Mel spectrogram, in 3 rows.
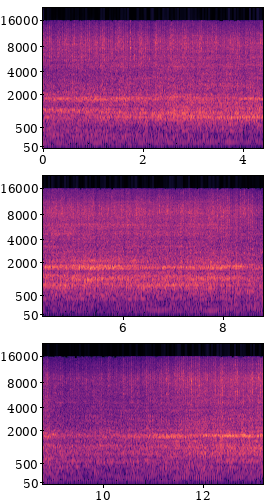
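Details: Second-hand Triumph Dolomite 1300 engine in a Gentry MG TF Replica, warming up after first start following engine change: steady even idle with smooth hum, no knocking or misfire, holding speed well; sounds really sweet, normal.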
